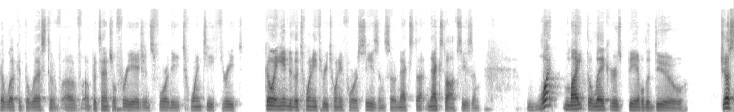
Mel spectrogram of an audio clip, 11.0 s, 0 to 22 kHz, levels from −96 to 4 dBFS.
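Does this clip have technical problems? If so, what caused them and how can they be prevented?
Yes. At 7.66 s a sound is briefly held for about 29 ms before the speech carries on, with nothing lost. This is a short stall from a late packet: the jitter buffer ran dry, the receiver stretched the last sound until the packet came, and the delay grew by 29 ms. A larger jitter buffer would absorb a wait of this size.

From 8.23 to 9.44 s the speech drags and stutters in eight small hitches, the longest lasting 58 ms. This is repeated stalls (stutter): packets kept arriving late, the buffer emptied over and over, and about 130 ms, roughly 11% of that stretch, was filled by continuing earlier sound. Steadier network delivery with less competing traffic would prevent it.

Between 10.12 and 10.91 s the speech slows to about 93% speed at unchanged pitch, with drawn-out sounds. This is a jitter buffer slow-down: to rebuild its reserve, the receiver repeated pitch periods and pause fragments, adding 62 ms. 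A buffer kept closer to its target depth would not need this catch-up.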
